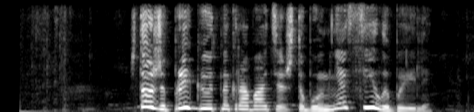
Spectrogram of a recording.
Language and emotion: Russian, positive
